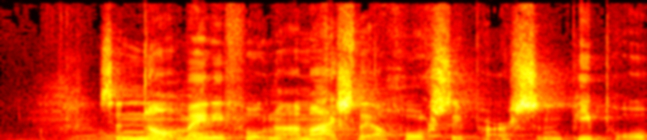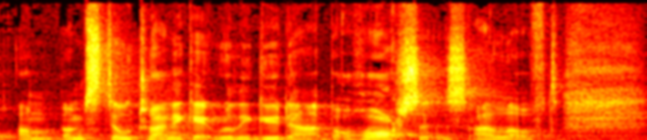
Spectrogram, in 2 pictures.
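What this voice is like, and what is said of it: Non-posh regional accent. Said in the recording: “my accent, I'm not particularly posh”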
